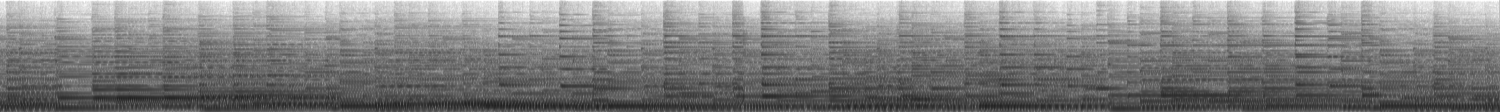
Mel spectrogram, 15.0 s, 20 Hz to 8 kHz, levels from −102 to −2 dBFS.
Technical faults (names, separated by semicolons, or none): skip ahead; jitter buffer speed-up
